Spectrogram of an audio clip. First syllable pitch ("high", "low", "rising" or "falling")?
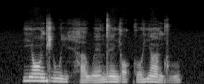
high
